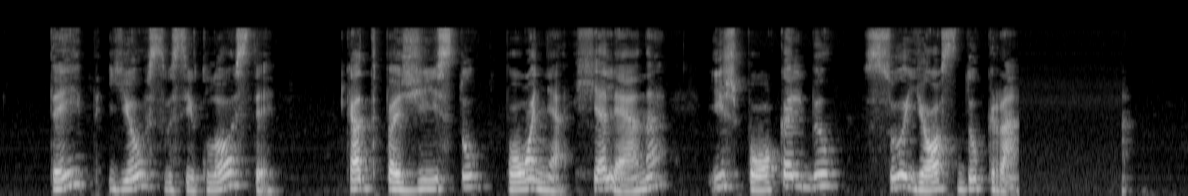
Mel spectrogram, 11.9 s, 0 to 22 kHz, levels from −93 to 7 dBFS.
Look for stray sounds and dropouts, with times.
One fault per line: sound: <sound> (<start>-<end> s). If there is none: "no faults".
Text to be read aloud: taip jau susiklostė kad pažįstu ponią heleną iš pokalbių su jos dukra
no faults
